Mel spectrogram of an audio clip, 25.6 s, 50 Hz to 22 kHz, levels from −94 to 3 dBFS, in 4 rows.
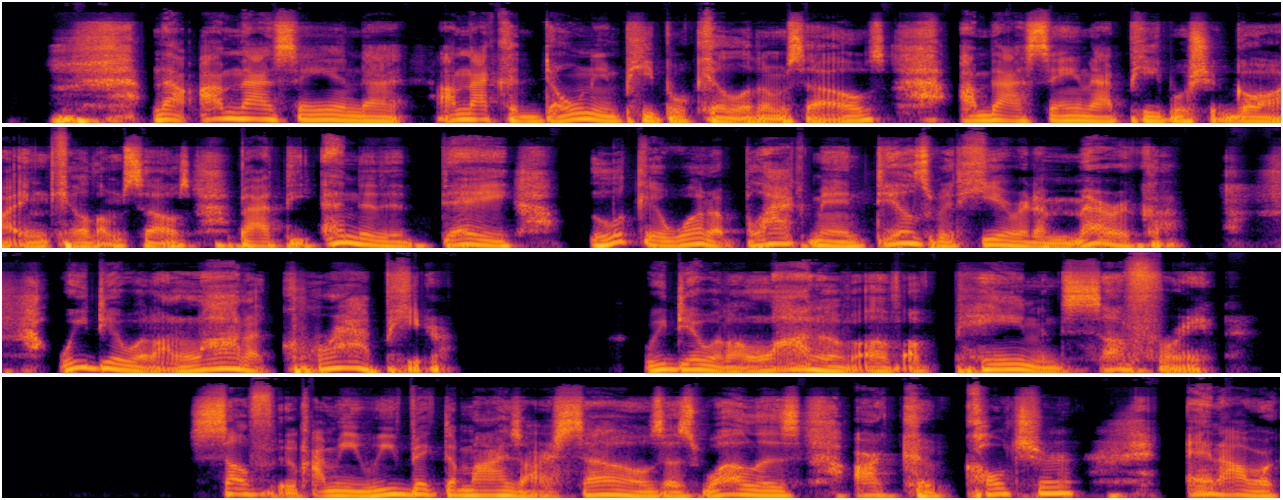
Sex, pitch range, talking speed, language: male, 105-140 Hz, 170 wpm, English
